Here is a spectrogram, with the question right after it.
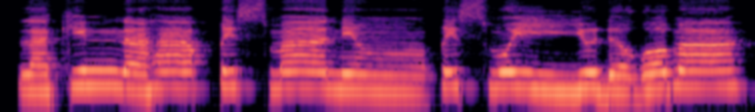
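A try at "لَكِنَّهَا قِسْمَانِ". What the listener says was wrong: Nunnya harakatnya cuma satu. Kasroh, bukan kasrotan.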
